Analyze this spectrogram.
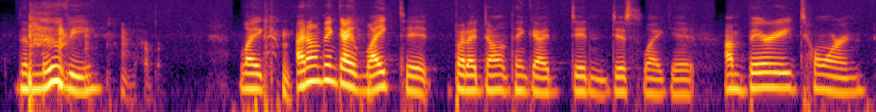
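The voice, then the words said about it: Very slow, drowsy speech. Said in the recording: “I'm talking very slow. ... I've been on, like, codeine and lack of sleep”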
